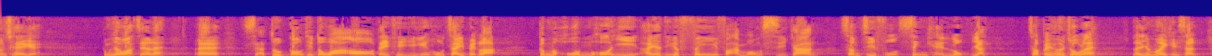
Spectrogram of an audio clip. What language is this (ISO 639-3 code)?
yue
